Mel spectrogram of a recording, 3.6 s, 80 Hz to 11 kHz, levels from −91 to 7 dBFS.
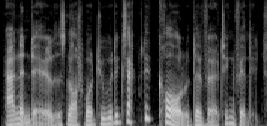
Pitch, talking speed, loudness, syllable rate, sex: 120 Hz, 185 wpm, -21 LUFS, 6.4 syllables/s, male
